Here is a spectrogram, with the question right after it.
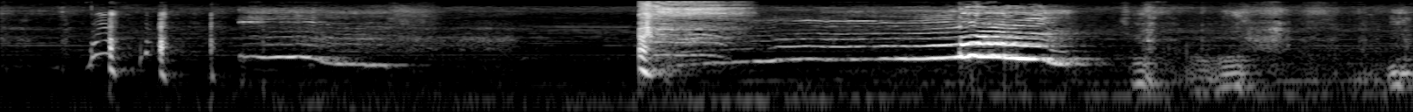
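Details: Siberian Husky indoors having its fur shaved, protesting dramatically: a brief falling whine, then a long, loud, harmonic wail rising in pitch and ending in a wavering cry, preceded by sharp clicks, with faint voices nearby.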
